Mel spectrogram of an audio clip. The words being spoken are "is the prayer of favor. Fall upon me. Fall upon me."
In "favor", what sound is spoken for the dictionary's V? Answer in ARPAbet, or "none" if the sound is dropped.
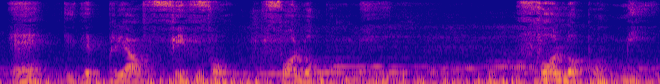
F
